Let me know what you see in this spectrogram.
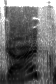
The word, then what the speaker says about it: Geich: But y'all, that Nathan, the better half of Pat Geich, rhymes with Dyke.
